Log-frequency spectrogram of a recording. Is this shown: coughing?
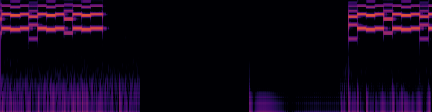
no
